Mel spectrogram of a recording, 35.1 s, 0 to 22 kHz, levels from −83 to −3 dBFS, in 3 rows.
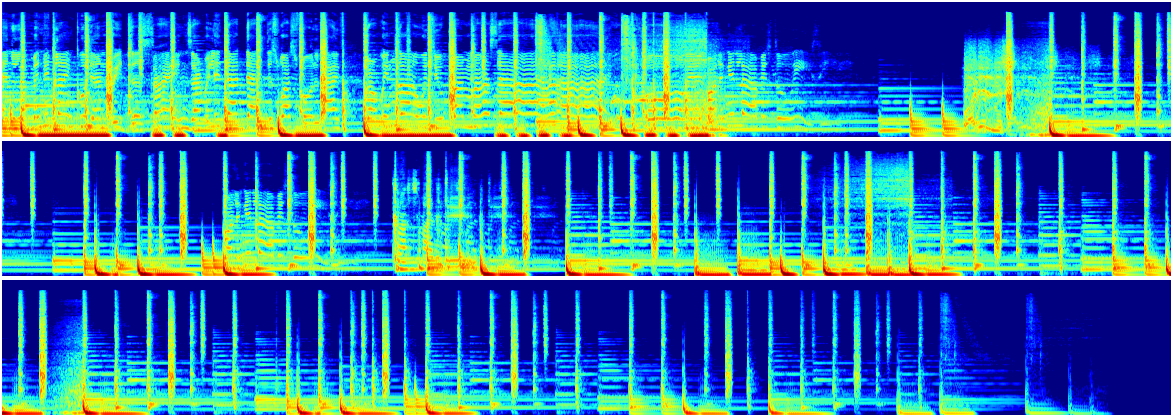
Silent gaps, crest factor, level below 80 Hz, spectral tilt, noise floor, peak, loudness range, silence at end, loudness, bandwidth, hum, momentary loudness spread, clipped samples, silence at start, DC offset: none; 14 dB; -16 dBFS; -5.5 dB/octave; -54 dBFS; 0 dBFS; 13 LU; 1.35 s; -16 LUFS; 16 kHz; none; 18 LU; under 0.1%; 0 s; under 0.1%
